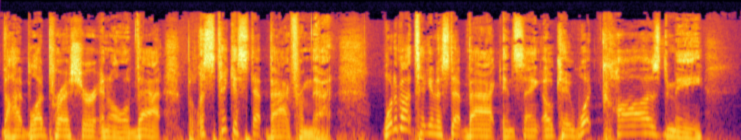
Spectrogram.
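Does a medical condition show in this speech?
No.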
